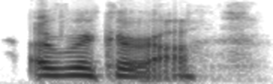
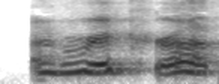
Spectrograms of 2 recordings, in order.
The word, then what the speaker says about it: Arikara: I'm sorry, Alisha, can you confirm that pronunciation? I always mess up that third word. Arikara. Arikara, thank you, Nation, and enjoys working and living in her ancestral homelands.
